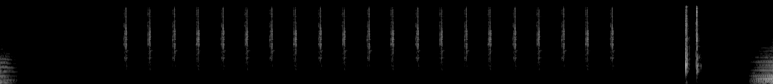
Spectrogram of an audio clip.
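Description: Clock-ticking countdown sound effect: sharp, even ticks at about four a second for some five seconds, ending in two quick clicks.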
